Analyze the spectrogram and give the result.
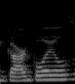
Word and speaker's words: gargoyle: And now I just get to hear you say Gargoyles a lot and really hear the goy. – Gargoyles. Now I'm just really, really sensitive about that. Now that you've pointed it out, Gargoyles. That's how you pronounce it. This is the word, gargoyle. All right.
